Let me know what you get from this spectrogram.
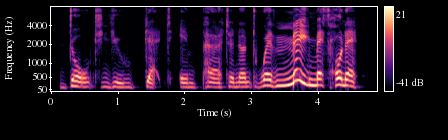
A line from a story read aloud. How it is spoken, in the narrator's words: the Trunchbull snapped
